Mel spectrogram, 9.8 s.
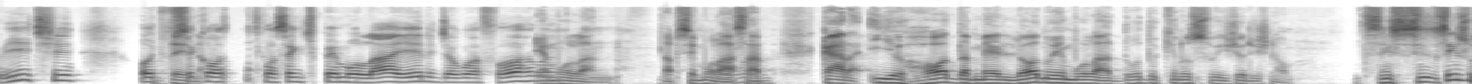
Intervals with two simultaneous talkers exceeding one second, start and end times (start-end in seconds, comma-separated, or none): none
